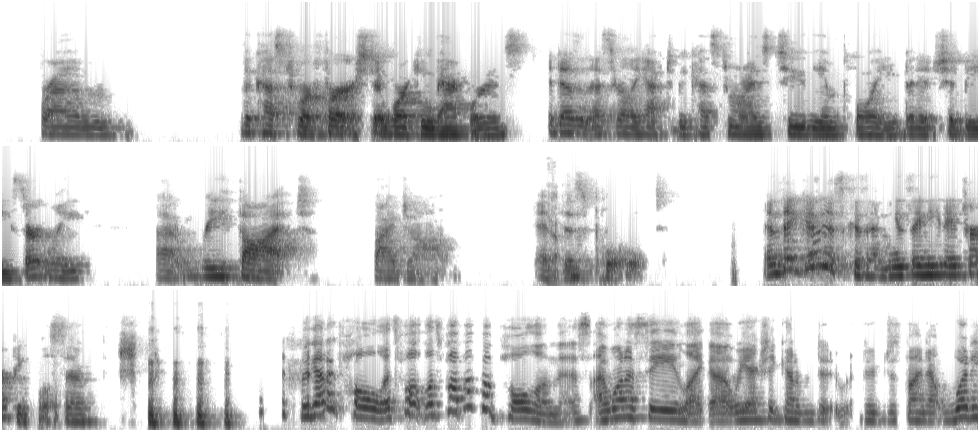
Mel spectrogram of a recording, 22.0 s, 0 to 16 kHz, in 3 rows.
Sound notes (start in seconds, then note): 15.7 chuckling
